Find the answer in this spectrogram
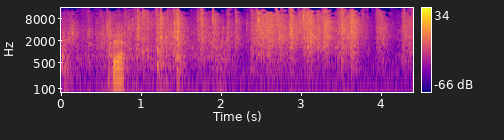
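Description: Small clear plastic parts bag and cardboard advent-calendar box being handled, rustling and crinkling in a quick run of small crackles.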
